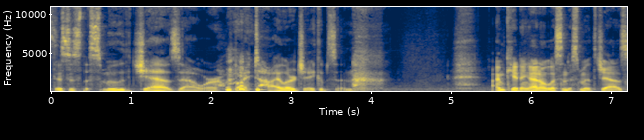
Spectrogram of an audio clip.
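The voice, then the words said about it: Unusually deep, low voice. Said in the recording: “a change in my voice, that is because I am sick ... the rare deep voice”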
